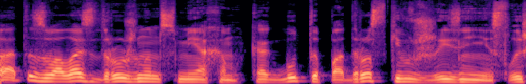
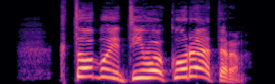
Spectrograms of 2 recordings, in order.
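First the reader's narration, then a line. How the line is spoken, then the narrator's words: Shout from crowd. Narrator (Russian): выкрикнули из толпы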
